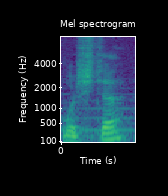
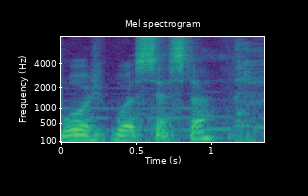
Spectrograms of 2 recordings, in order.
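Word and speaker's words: Worcester: know that like that's I'm pretty sure that's pronounced wer rather than wor sester and there's a few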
